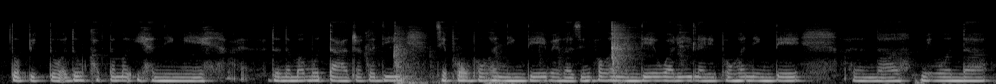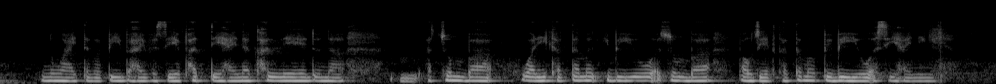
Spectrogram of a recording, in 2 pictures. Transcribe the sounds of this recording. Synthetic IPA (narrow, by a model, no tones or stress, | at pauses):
topik̚toɐ̰dukʰɐk̚tɐmɐkihɐnːiŋeɐdunɐmɐmutːadɾɐɡɐdit͡ʃepʰoŋpʰoŋhɐnːiŋdemeɡazinpʰoŋhɐnːiŋdewaɾilajɾik̚pʰoŋhɐnːiŋde | ɐdunɐmiŋondɐ | nuŋajtɐbɐpibɐɦajbɐsepʰɐtːeɦajnɐkʰɐlːeɐdunɐ | ɐt͡ʃumbɐwaɾikʰɐk̚tɐmɐk̚ibijuɐ̰sumbɐpawzentkʰɐk̚tɐmɐk̚pibijuɐ̰siɦajniŋe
